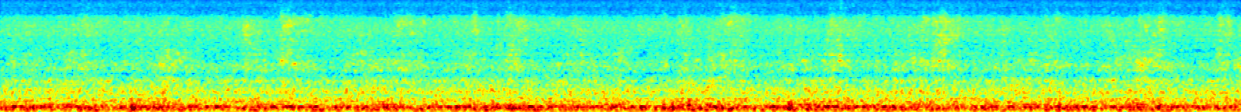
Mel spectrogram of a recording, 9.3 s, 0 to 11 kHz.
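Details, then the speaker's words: 1957 solid-tub Speed Queen washer spinning and draining: a steady basket drone with a rhythmic pump chug, normal, though the owner says the fluid drive needs a little more oil to pick up better. "But you can hear it spinning the water out. Yeah, and hear the pump chugging away."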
